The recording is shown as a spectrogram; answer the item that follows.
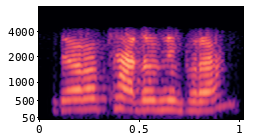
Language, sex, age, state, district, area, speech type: Odia, female, 45-60, Odisha, Angul, rural, conversation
